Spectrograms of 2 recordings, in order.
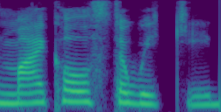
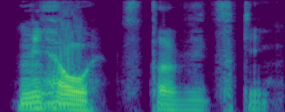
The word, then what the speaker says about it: Michal Stawicki: Did I say it right? Oh, of course not. You said it in the American way. How do you say your name? Michal Stawicki. Michal Which is Stawicki. totally different than, spelling in English, so I getting Michal Stawicki all the time.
